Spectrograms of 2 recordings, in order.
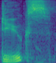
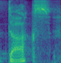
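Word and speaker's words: Dux: film centers on Frank Dukes uh often mispronounced as Ducks uh played by Van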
